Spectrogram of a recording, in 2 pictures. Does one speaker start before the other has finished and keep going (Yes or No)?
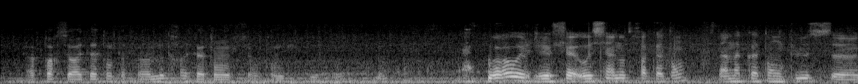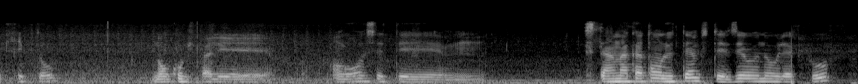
No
